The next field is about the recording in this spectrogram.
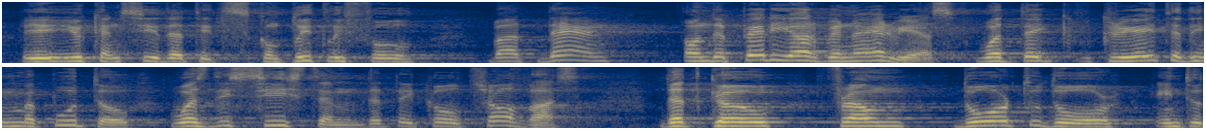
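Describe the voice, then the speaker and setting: A man's voice: high voice, a bit bright. A man from Portugal giving a conference presentation, often restarting and correcting himself mid-sentence. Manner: halting, many restarts and self-corrections. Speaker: conference speaker. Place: conference hall. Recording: long hall reverb.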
